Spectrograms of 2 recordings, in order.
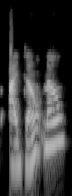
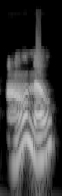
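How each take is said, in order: First: It is said in a standard pronunciation. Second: It is said in a vernacular dialect pronunciation. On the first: "instead of I don't know" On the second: "or I don't know instead of"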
